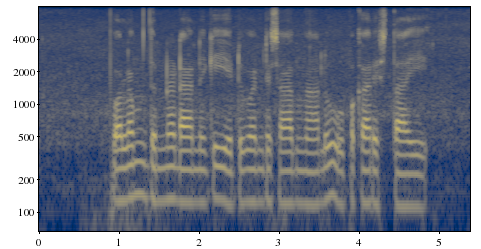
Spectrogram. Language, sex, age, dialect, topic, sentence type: Telugu, male, 18-24, Central/Coastal, agriculture, question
